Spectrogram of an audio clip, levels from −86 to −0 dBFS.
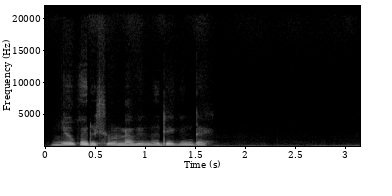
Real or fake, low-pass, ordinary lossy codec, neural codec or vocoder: fake; none; none; codec, 44.1 kHz, 2.6 kbps, DAC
